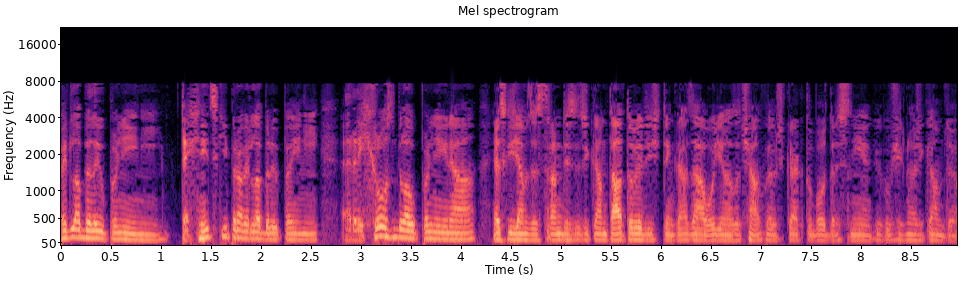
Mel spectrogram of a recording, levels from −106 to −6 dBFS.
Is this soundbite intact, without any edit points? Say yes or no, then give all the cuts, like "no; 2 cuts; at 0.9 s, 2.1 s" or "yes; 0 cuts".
yes; 0 cuts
